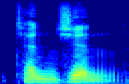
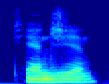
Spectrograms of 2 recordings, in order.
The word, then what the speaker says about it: Tianjin: water on the ocean so what's remarkable about tenjin pronounce it right tianjin yeah tianjin is a very famous old city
